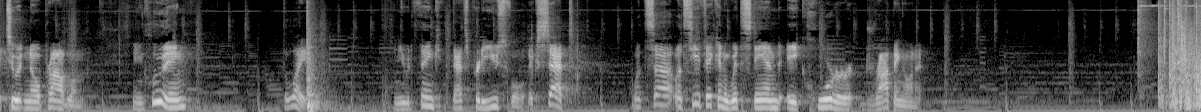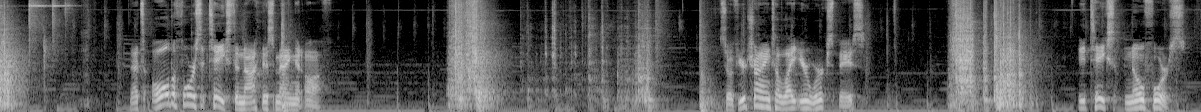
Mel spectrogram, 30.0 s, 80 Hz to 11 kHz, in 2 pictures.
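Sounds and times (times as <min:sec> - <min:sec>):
background music: 0:00.0 - 0:30.0
coin and work light clattering: 0:14.2 - 0:16.1
rough noisy scrape: 0:20.6 - 0:23.4, 0:26.8 - 0:27.8.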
